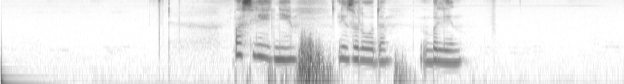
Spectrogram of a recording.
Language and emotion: Russian, sad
